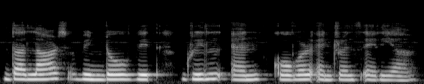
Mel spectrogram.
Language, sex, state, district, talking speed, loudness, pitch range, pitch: English, female, Arunachal Pradesh, Lower Dibang Valley, 125 wpm, -13 LUFS, 215-235 Hz, 225 Hz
